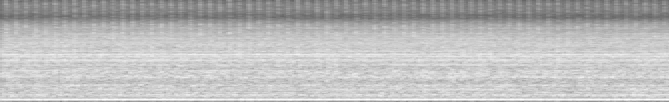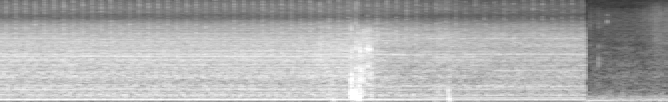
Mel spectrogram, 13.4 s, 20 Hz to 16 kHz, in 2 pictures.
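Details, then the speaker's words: 2002 Ford Mustang V6 on a cold start, driver's-side exhaust manifold leaking per smoke test: quick, fairly even ticking over steady idle that fades at operating temperature as metal expands; cracked exhaust manifold leak. "this mustang has the infamous startup tick and that tick goes away once the engine reaches operating temperature that's because the metal expands and feels that crack"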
